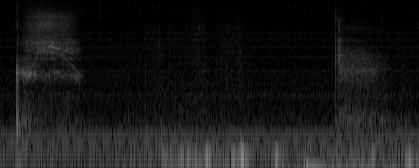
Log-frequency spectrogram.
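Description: A man's soft breaths close to a condenser microphone: one short breath just after the start and another shortly before the end, over a faint steady low hum.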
